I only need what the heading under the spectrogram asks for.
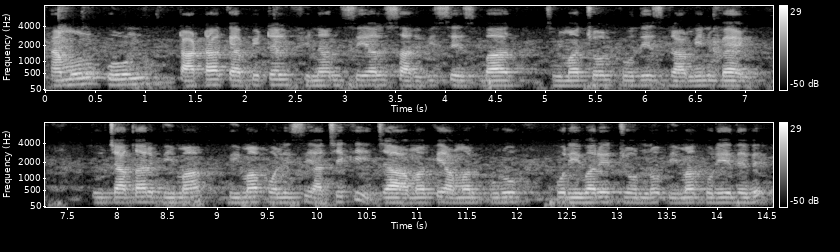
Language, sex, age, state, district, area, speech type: Bengali, male, 18-30, West Bengal, Paschim Medinipur, rural, read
